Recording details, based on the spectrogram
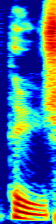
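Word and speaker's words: Puig: I said Alli how do you pronounce it and she goes it's puj okay perfect how are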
